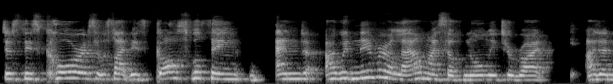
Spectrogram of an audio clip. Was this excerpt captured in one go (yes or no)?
yes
